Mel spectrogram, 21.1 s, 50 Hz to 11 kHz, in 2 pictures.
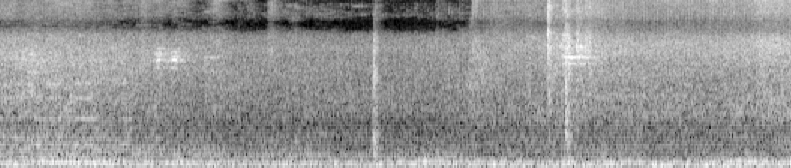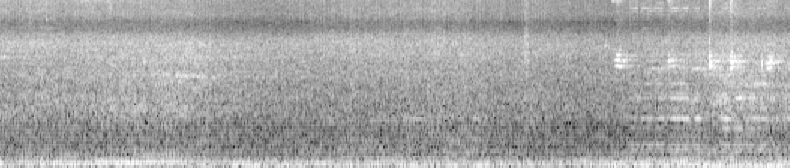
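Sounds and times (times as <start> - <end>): traffic rumble: 0.0 - 21.0.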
